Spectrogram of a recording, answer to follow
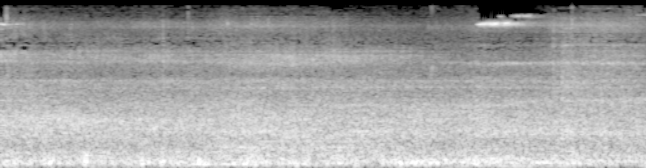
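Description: Steady background rumble of distant traffic and rail activity, with no distinct events. A brief thin high-pitched squeal sounds near the end.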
